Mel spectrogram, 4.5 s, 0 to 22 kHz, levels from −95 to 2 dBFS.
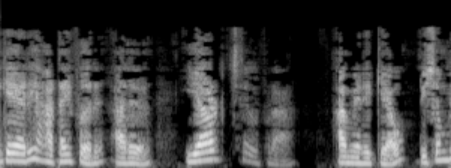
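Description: The speech has likely passed through a chain of lossy codecs, a low-rate one first, then re-encoded twice more, ending in Vorbis. Each stage's artefacts stack: smeared, watery texture with swirly high-band detail, and nothing above 11.1 kHz throughout.

From 2.36 to 3.17 s, one stereo channel is likely polarity-inverted, so when the channels are summed to mono the shared, centred speech largely cancels. Level drops by about 18 dB, leaving only a faint residue until the sound returns.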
